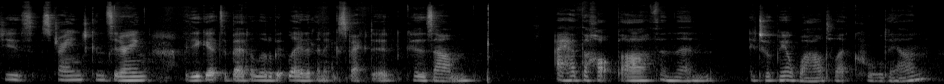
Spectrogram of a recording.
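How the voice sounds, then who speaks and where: A woman speaks softly. Her pace is moderate. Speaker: fitness vlogger. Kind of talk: casual vlog talk to camera. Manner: soft-spoken, quiet early-morning talk; speeding up from caffeine.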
